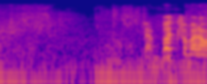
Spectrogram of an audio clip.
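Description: A gun fires.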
